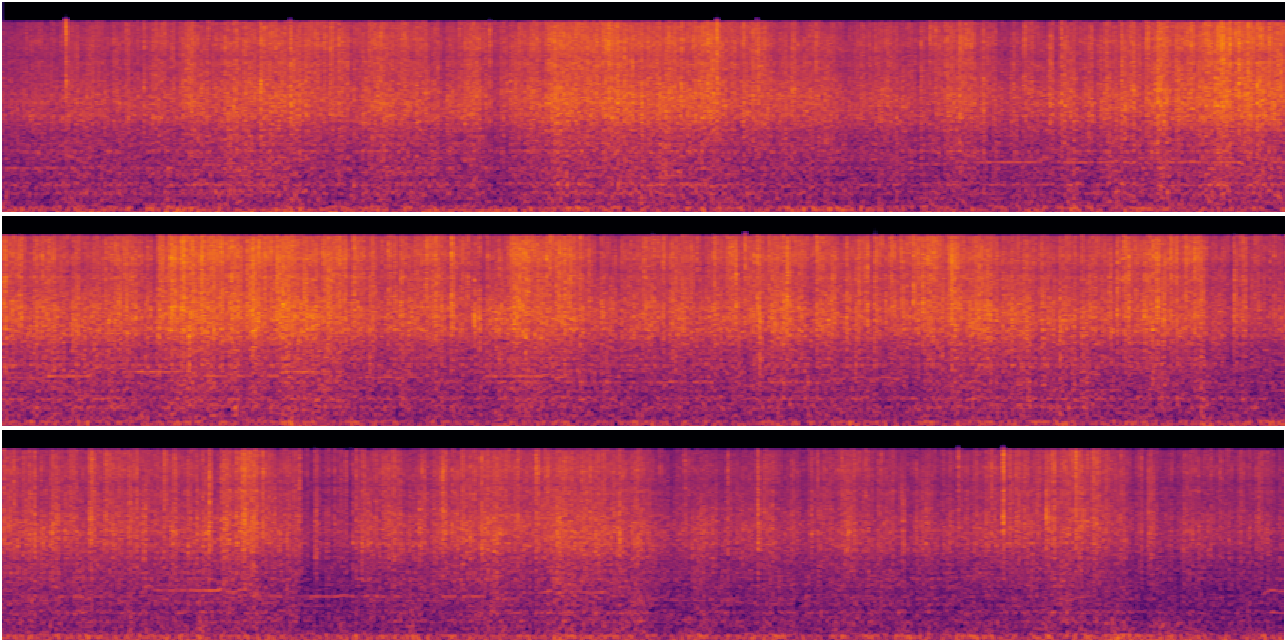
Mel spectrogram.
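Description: Heavy rain drumming on a car's roof and windshield, heard from inside the moving car, with a low road rumble underneath that eases about ten seconds in.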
